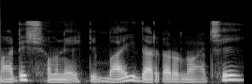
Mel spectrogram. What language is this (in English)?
Bangla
